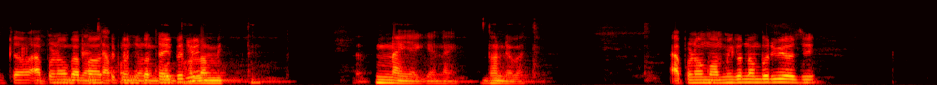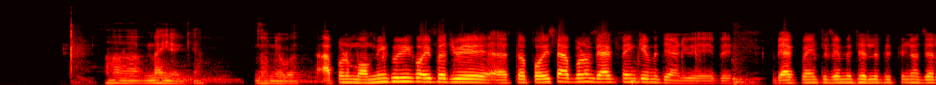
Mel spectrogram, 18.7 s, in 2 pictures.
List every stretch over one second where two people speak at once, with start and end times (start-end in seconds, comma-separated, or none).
none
